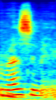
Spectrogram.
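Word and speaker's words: résumé: cv is just the resume right it's not the cover i hate writing it in english that way but we do write it that way in english even though it's pronounced resume from french yeah it's without the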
